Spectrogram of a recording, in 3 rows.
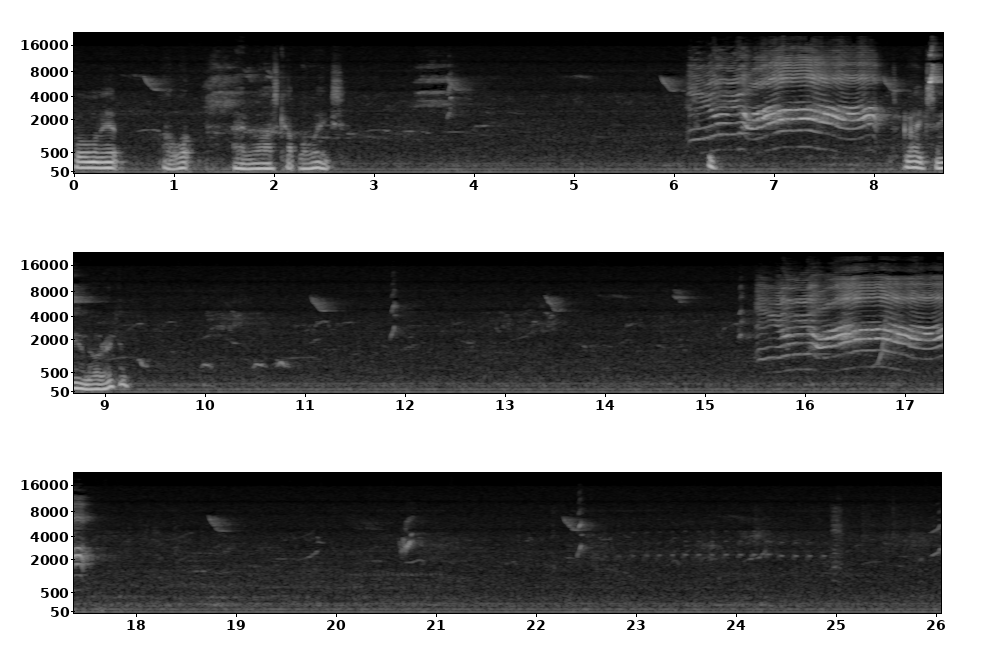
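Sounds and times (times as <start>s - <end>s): birds chirping: 0.0s - 26.0s
harsh wavering bird call: 6.1s - 8.7s, 15.4s - 17.7s.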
